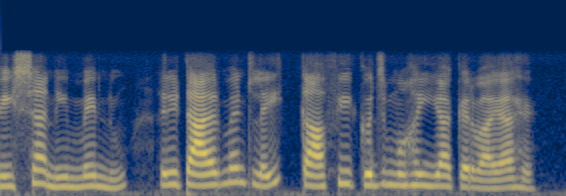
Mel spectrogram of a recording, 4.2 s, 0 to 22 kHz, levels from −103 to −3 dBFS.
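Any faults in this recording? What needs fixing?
Nothing here needs fixing: it's speech carried over the AMR wideband (HD Voice) codec at its top rate of 23.85 kbit/s, and there's no fault to chase down.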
